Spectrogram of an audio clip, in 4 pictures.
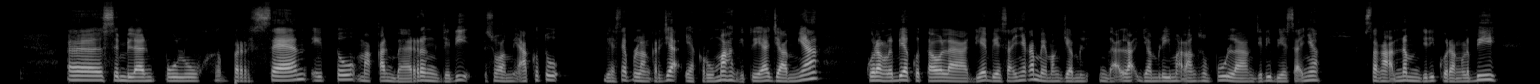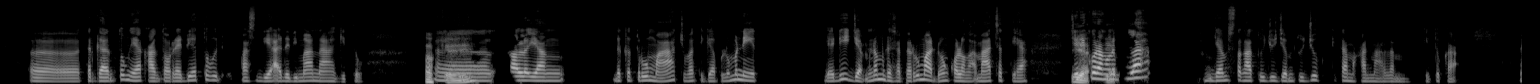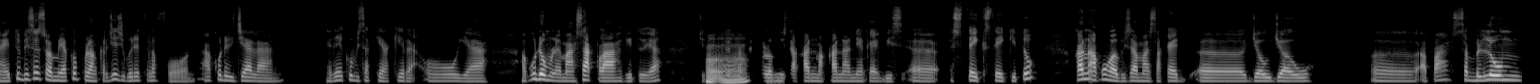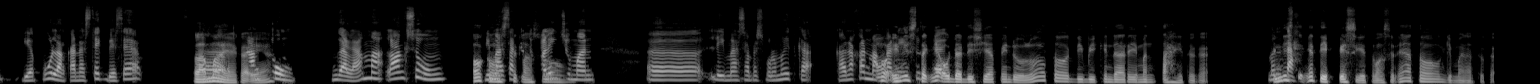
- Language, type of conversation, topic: Indonesian, podcast, Bagaimana tradisi makan bersama keluarga di rumahmu?
- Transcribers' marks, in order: other background noise; tapping; unintelligible speech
